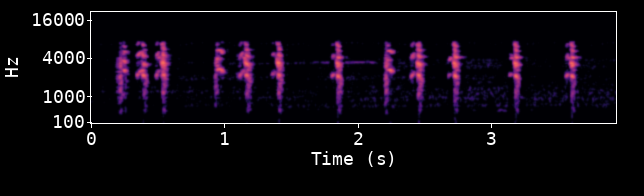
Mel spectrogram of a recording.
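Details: Peregrine falcon female calling at a nest in Koszalin on 28 January 2024 as the male visits, captured by a nest camera: about a dozen short, harsh, harmonic-rich notes in uneven pairs and singles over four seconds, with a faint low hum behind.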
